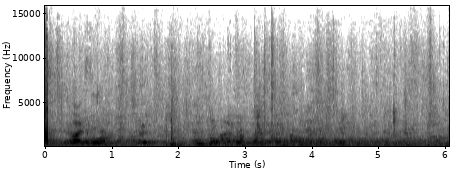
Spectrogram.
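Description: Faint, distant voices of rugby league players calling out across the field, with a single thump about two seconds in.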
